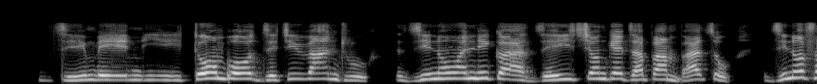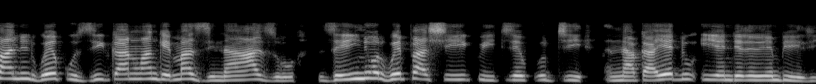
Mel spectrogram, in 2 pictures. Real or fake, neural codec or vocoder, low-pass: fake; codec, 16 kHz, 0.8 kbps, ZipCodec; 7.2 kHz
